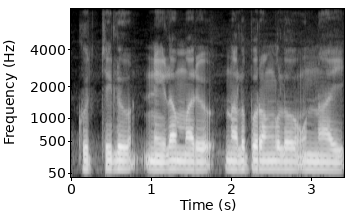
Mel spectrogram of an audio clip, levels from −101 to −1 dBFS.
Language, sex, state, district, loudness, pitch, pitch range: Telugu, male, Telangana, Mahabubabad, -15 LUFS, 95 Hz, 95-100 Hz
